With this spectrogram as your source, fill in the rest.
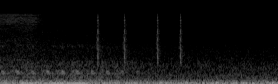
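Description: Menu selections click several times in quick succession.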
